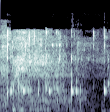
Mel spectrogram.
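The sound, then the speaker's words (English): Naked Lady beer from Twickenham pours steadily into a glass, a bubbly, fizzing stream with small glugs and splashes, heard on its own with no talking. “So I'm just pouring myself a naked lady.”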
